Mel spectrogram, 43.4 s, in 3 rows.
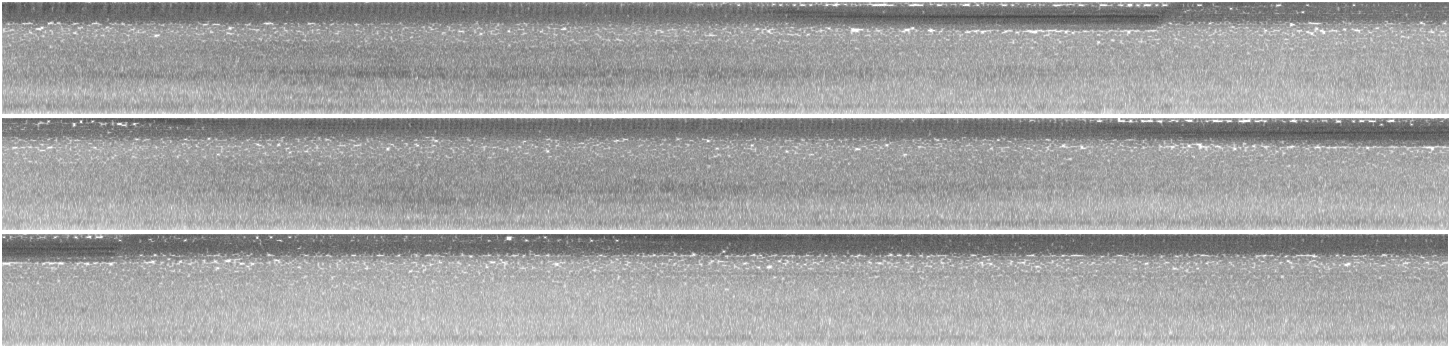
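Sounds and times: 
cicadas buzzing: 0.0s - 43.3s.

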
